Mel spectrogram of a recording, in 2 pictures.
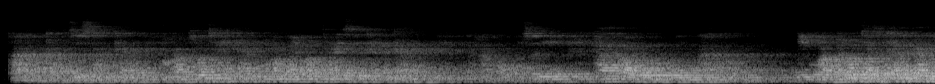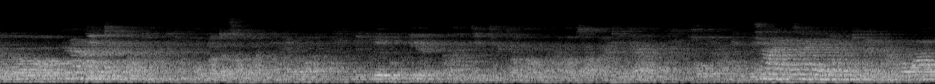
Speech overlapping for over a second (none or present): present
